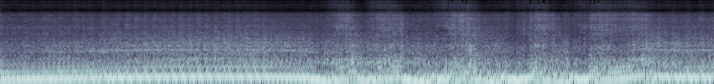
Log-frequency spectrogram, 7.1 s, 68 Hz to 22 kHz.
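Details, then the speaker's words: 1965 Mustang V8 with new headers after setting ignition timing to 12 degrees before, checked at number one cylinder: deep smooth rumble picking up cleanly through throttle blips and settling evenly; runs properly. "i put it where it's almost open and right at 12 degrees before and everything's good it should fire right up"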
